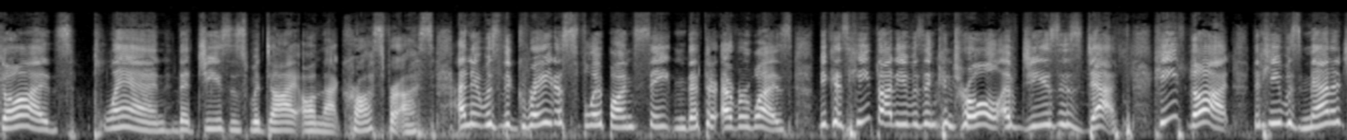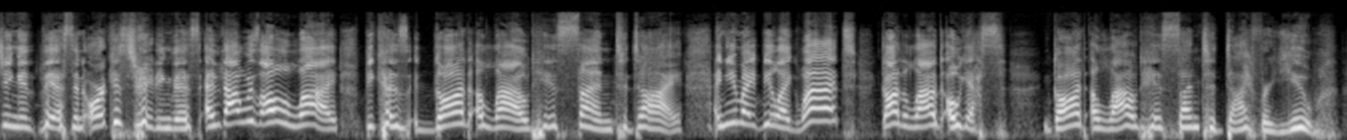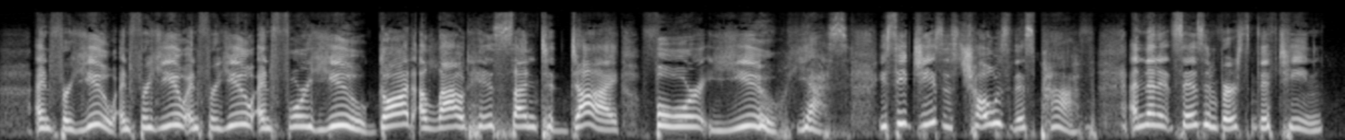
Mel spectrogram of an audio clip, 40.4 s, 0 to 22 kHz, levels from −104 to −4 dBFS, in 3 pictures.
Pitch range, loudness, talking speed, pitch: 245-325 Hz, -21 LUFS, 160 wpm, 285 Hz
